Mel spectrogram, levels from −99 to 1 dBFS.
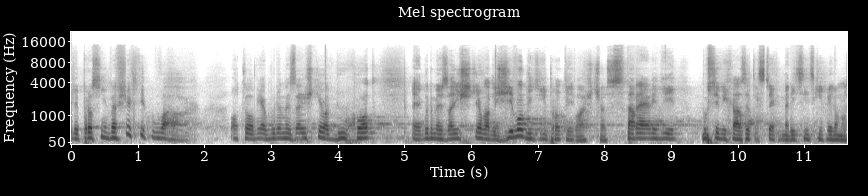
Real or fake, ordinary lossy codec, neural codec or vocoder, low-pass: fake; MP3, 96 kbps; codec, 44.1 kHz, 2.6 kbps, DAC; 14.4 kHz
